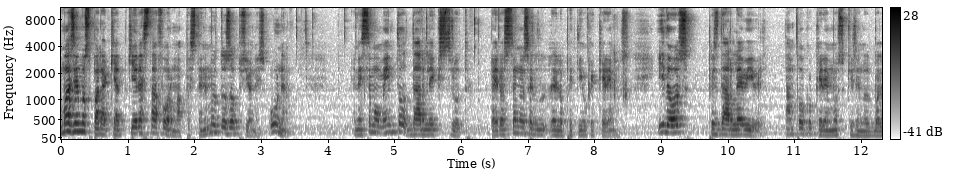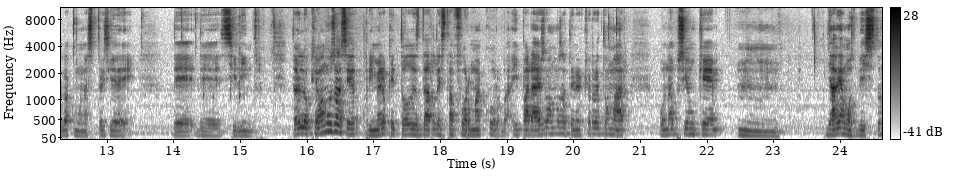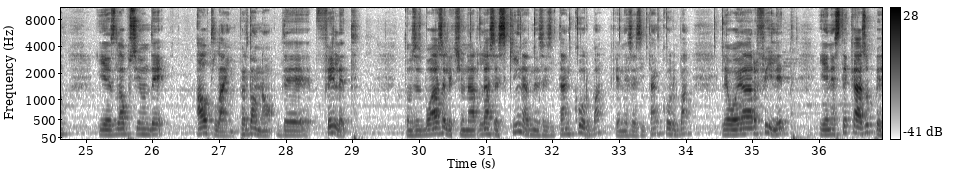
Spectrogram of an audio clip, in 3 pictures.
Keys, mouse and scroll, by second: 3.5 middle drag, 3.9-4.2 scroll up 2, 4.3 shift+middle click, 5.5 click, 6.5-7.9 middle drag, 8.3 ctrl+z, 9.0-11.0 scroll down 3, 11.0-12.5 drag, 12.9 middle click, 13.8-14.1 scroll up 1, 14.1 middle click, 14.9 ctrl+z, 15.2 middle click, 20.5 click, 30.1 Tab, 30.8 click, 31.5-32.5 shift+drag, 33.0 middle click, 33.5 shift+middle click, 34.4 click.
